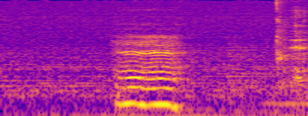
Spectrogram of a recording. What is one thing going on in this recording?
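A young woman hums briefly, close by.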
